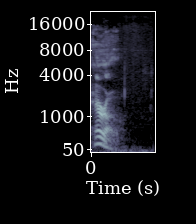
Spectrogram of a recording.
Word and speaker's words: AARO: A A O pronounced arrow.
